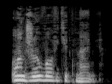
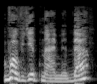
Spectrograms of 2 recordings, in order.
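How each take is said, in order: First: Said in the usual way. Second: Sceptical, pointed repeat; scornful echo. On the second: A narrator's reading. Martin echoing the detective about the suspect, scornful. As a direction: echo it back with bitter disbelief.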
